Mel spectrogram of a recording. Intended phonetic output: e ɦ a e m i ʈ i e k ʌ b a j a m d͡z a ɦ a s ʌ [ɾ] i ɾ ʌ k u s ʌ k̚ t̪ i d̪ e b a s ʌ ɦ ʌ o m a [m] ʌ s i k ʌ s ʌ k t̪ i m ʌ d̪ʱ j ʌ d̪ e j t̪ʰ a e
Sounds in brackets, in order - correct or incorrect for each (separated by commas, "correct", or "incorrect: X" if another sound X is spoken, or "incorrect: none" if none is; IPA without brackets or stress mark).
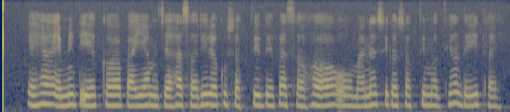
correct, incorrect: n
